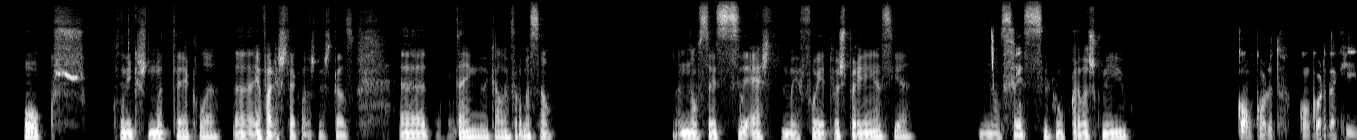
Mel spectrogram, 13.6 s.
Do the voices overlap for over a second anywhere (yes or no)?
no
